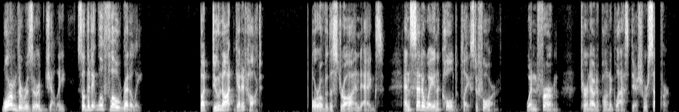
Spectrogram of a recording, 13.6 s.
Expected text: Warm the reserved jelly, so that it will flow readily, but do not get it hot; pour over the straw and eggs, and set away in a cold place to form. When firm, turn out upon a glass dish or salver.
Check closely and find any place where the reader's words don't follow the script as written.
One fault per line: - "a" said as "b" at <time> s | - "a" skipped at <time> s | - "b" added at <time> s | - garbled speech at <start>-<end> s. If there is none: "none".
none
